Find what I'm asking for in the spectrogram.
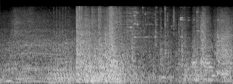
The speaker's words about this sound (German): Habe ich rückwärts gesagt oder nicht? Jetzt hast du ihn wieder gerammt. Ich habe ihn höchstens leicht touchiert.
